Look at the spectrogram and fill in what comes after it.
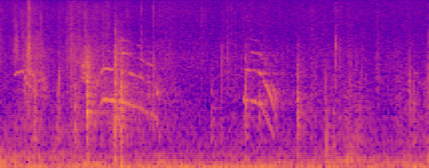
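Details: Elk bulls sparring and playing in late January after the rut in Canada's Rockies, vocalizing during the workout: several short, high squealing whistles that slide downward in pitch, heard in two bursts over a low rumbling background.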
